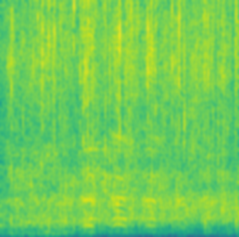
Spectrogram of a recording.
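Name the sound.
audience applause and cheering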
